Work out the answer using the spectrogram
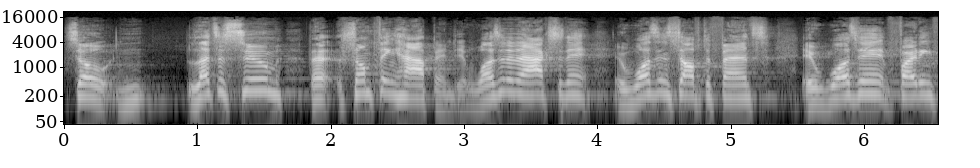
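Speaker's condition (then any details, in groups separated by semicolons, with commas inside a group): No condition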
